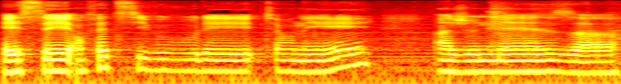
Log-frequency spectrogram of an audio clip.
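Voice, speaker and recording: A man with a non-native accent speaks at a very slow pace. His tone is bright and sharp, at a medium pitch. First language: English (speaking French). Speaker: visiting preacher. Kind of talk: sermon. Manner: halting, many hesitations.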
